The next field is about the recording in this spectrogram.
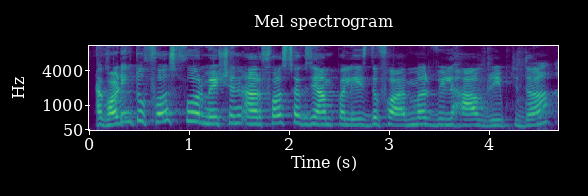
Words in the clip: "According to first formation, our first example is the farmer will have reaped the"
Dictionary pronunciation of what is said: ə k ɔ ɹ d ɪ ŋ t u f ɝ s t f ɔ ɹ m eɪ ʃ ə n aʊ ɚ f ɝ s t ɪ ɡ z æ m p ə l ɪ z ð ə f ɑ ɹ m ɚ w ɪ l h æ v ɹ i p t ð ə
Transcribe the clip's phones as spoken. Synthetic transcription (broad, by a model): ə k ɔ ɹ d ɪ ŋ t u f ɝ s t f ɔ ɹ m eɪ ʃ ə n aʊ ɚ f ɝ s t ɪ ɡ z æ m p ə l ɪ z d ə f ɑ ɹ m ɚ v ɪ l h æ v ɹ i p t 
